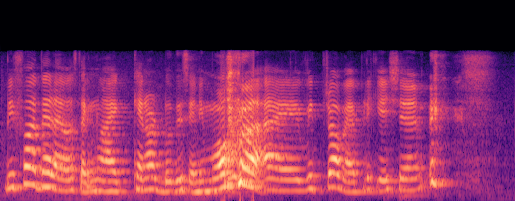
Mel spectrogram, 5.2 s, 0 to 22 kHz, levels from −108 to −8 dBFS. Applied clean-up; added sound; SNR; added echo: none; none; none; none.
